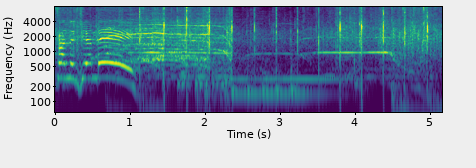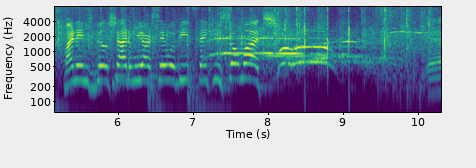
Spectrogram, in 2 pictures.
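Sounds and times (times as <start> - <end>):
speech: 0.0 - 2.5, 5.3 - 8.6
crowd applauding: 0.0 - 10.3
cheers and whoops: 0.8 - 4.7, 7.2 - 10.3.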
